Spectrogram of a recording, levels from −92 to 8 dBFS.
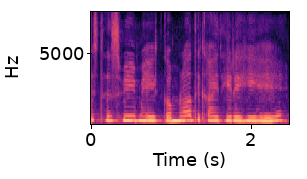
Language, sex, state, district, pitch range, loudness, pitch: Hindi, female, Arunachal Pradesh, Lower Dibang Valley, 280-310 Hz, -10 LUFS, 295 Hz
